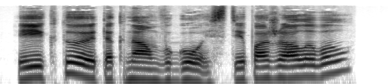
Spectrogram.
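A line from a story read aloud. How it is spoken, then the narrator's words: Menacing growl. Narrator (Russian): прорычал бородач, нехорошо усмехаясь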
